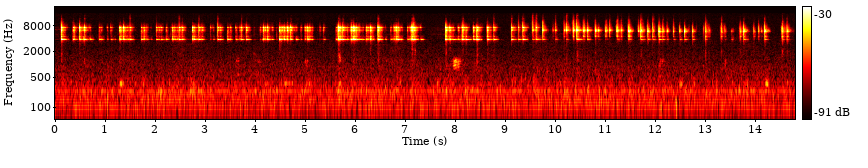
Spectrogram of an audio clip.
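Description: Long nails tap and scratch over the ribs and rim of a hollow, empty green ribbed glass vase held by hand at its base. The result is a fast, uneven stream of sharp glassy clicks with a bright tone near 3.8 kHz and higher ringing above it, each tap dying away almost at once. There is a brief pause about halfway through.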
